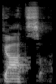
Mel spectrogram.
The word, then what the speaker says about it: gazza: But when it does, you can think of the pronunciation almost like modern Italian, a D and a Z together. So you would pronounce that word gazza, right? It's got that D and Z together.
